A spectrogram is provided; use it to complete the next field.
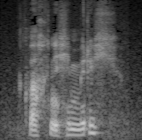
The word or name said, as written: glacnahimrich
